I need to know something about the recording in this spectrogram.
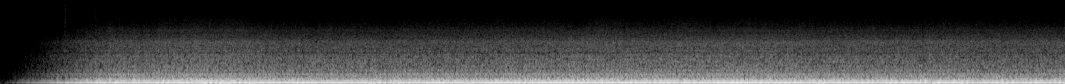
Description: Beagle Airdale, interior recordings, Constant flight; BBC-Historical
